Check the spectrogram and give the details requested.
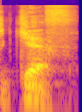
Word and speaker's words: GIF: This is obviously pronounced as GIF, so hopefully that settles it for everyone.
